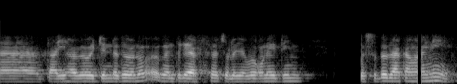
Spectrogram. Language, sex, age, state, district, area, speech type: Bengali, male, 18-30, West Bengal, Hooghly, urban, conversation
